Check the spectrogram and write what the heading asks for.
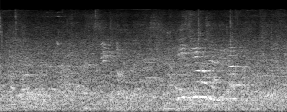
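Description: Chatter of many overlapping voices, adults and young children, with no clear words; one voice rises a little louder about three seconds in.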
